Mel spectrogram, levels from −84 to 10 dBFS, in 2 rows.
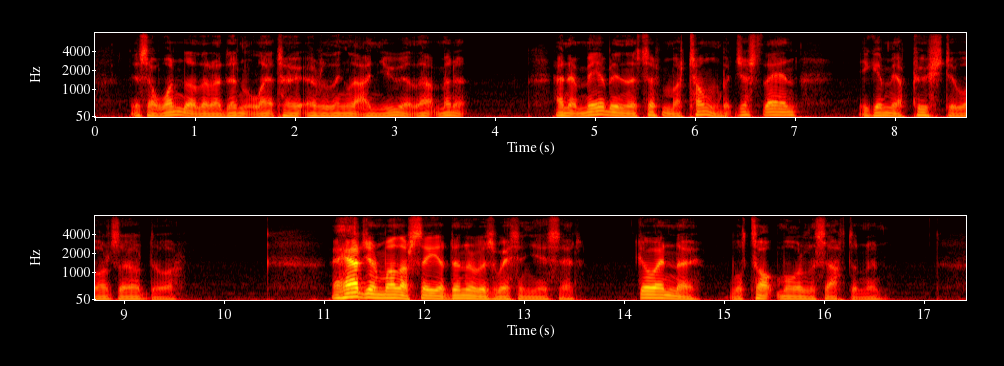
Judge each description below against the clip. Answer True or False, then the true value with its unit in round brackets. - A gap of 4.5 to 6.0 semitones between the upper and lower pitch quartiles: True (5.0 semitones)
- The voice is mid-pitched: False (85 Hz)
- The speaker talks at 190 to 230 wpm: True (195 wpm)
